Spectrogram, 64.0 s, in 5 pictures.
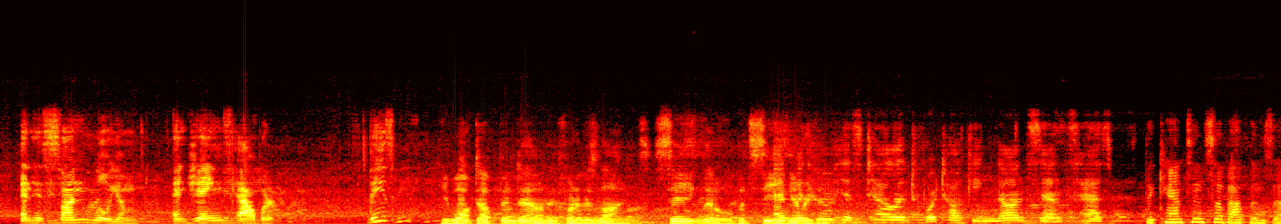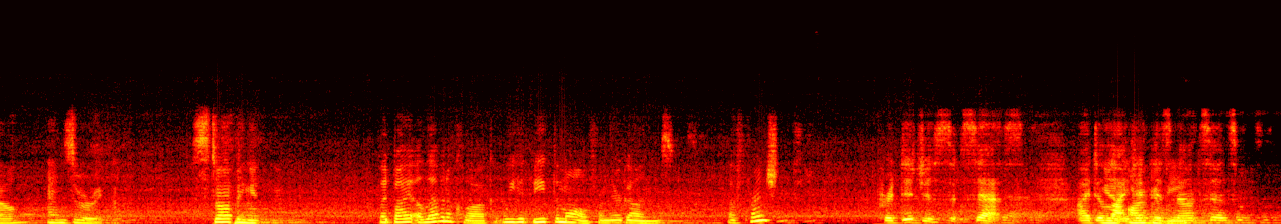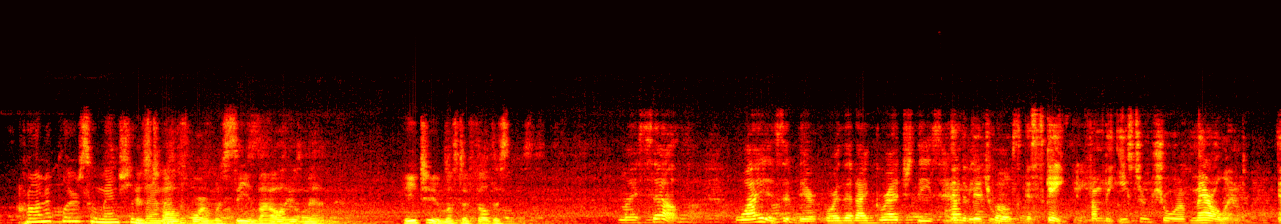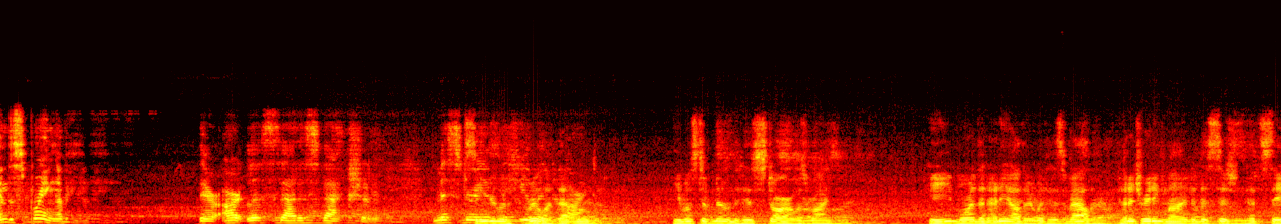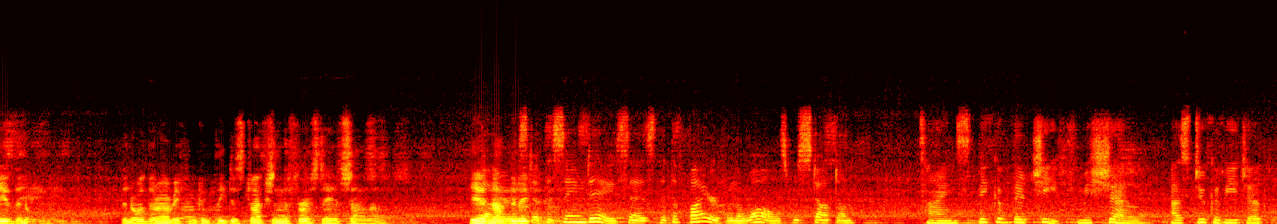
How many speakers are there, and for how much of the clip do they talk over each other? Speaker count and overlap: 5, about 9%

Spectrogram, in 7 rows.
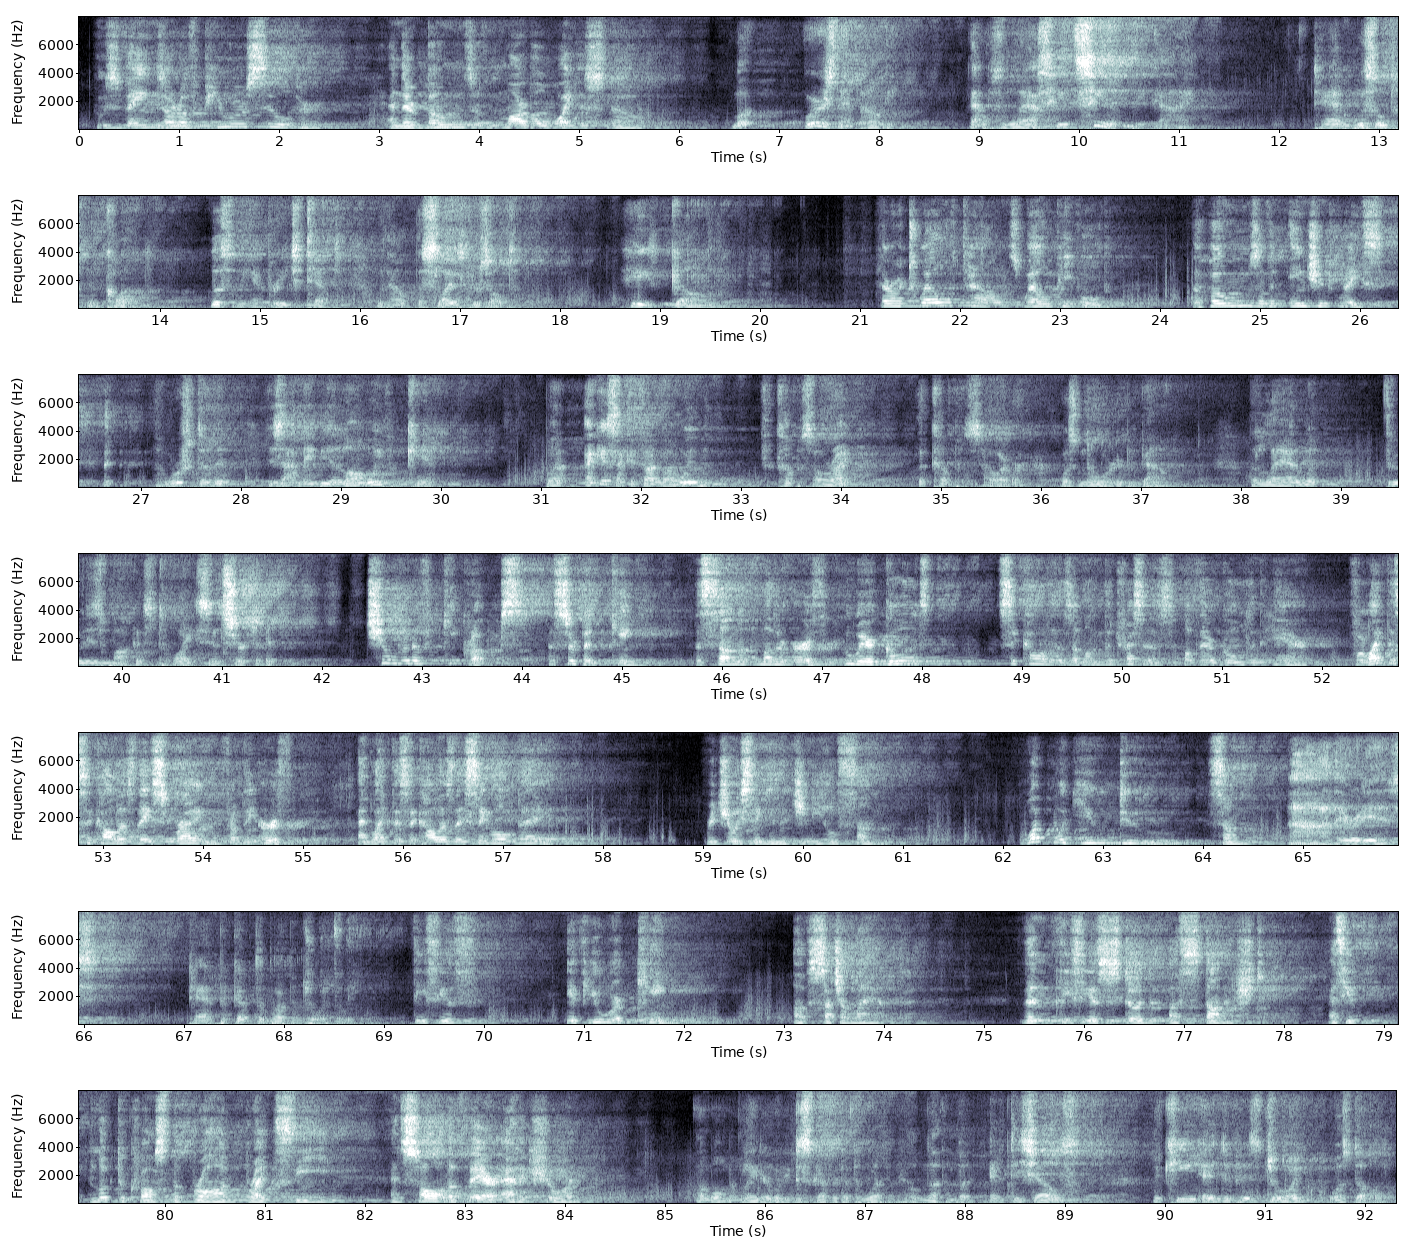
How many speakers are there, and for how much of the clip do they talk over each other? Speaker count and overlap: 2, no overlap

